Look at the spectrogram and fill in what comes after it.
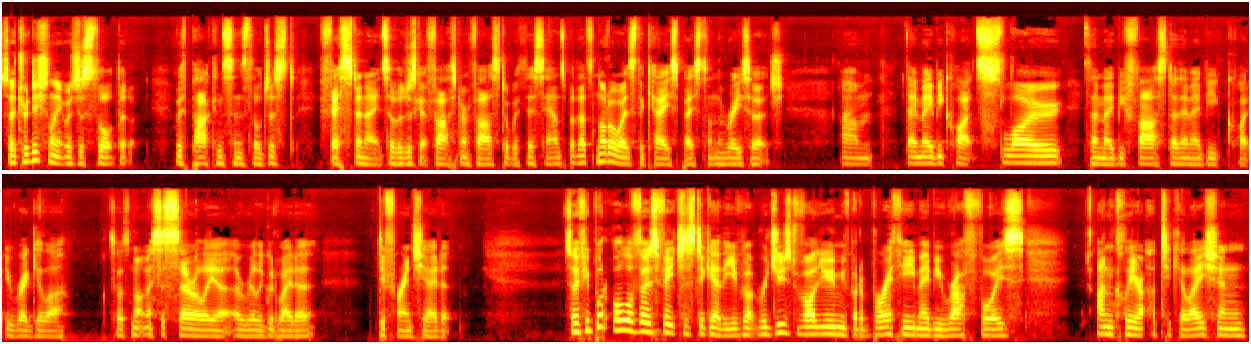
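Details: Adult male narrator; normal speech.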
